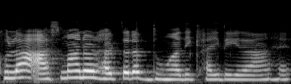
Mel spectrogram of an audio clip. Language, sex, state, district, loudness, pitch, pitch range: Hindi, female, Madhya Pradesh, Umaria, -13 LUFS, 245 Hz, 225-290 Hz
